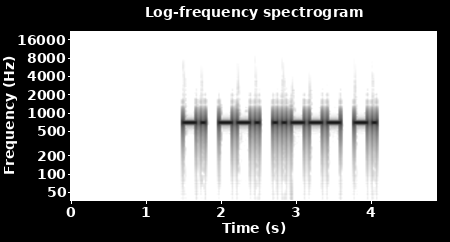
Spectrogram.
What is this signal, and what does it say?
Morse code, heard as a keyed tone, about 20 wpm, 700 Hz. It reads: NG2N
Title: USA Call Signs - 4 Characters - Repeated 2x - 20wpm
